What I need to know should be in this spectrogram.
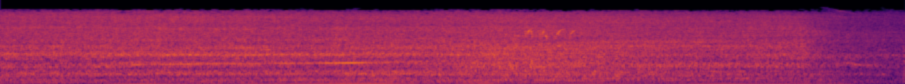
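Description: A van engine rumbles as it drives away over cobblestones.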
